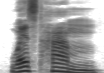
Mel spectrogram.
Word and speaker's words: West Ham: menjadi vuln fulem Adapun pengecualian terdapat pada kata West Ham West Ham hal pada kata hem dibunyikan dengan jelas dikarenakan HAM terpisah dengan kata wes sehingga berbunyi West Ham West Ham Hai tips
